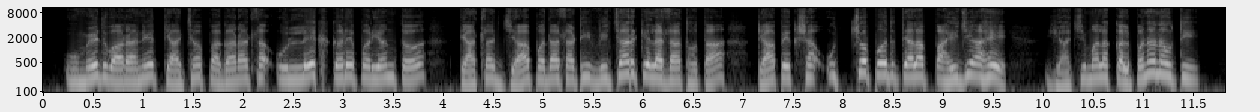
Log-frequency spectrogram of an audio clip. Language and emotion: Marathi, surprised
